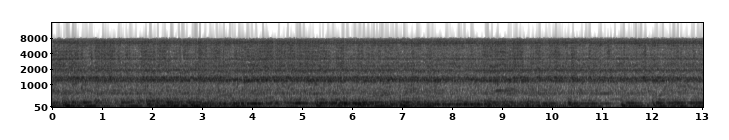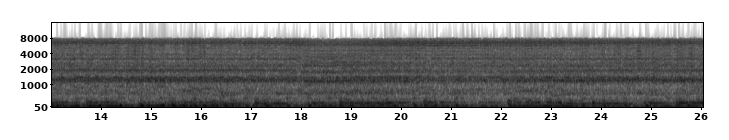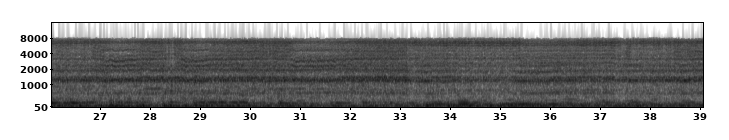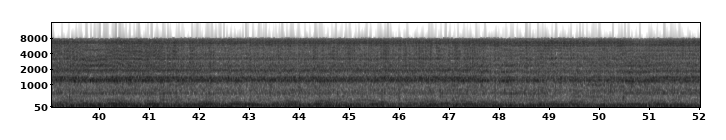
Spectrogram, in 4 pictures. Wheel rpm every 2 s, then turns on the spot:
170, 170, 170, 170, 170, 170, 170, 170, 170, 170, 170, 170, 170, 170, 170, 170, 170, 160, 160, 160, 170, 170, 170, 170, 160, 160.
none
